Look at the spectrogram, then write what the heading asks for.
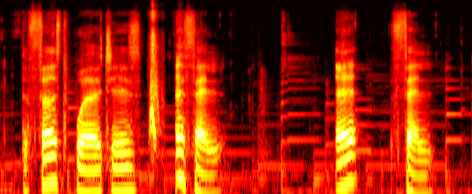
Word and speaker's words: Eiffel: first word is FL a fell this word is never pronounced as Eiffel in French but FL with an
